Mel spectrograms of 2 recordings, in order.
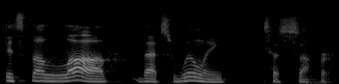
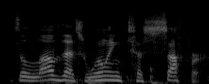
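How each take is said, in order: First: "It's the love that's willing to suffer" drawn out slowly, dropping lower and much softer on "to suffer". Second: Said in the usual way. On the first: Acted. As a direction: let "to suffer" sink down to almost nothing.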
